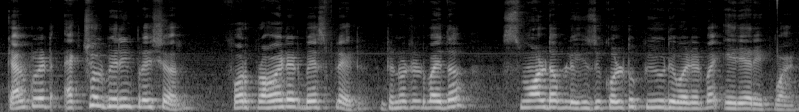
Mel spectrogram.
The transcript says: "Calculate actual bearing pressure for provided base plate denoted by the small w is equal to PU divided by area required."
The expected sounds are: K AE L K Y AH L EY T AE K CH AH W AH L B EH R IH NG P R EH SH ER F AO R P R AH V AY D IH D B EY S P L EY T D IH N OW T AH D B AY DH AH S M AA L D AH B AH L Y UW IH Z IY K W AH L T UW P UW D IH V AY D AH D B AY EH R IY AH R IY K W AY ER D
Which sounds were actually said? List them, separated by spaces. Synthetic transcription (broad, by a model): K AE L K Y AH L EY T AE K CH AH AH L B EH R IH NG P R EH SH ER F AO R P R AH V AY D IH D B EY S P L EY T D IH N OW T AH D B AY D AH S M AA L D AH B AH L Y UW IH Z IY K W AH L T UW P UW D IH V AY D AH D B AY EH R IY AH R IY K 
